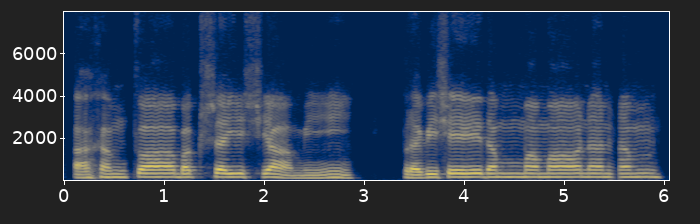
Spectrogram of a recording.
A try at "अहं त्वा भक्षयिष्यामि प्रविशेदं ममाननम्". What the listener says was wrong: The bha there is mahapranah. Bhakshaya. Bhakshayishyami.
